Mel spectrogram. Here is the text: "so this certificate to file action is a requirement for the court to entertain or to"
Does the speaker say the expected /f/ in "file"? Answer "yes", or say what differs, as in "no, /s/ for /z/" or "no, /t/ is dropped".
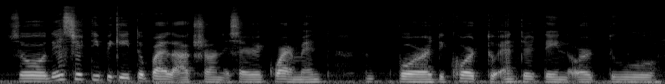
no, /p/ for /f/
